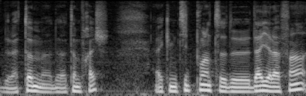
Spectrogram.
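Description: Noticeable background noise behind a man at a moderate speed, his voice fairly low and his pitch varying in an ordinary way. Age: 40s. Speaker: chef and restaurant owner. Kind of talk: interview. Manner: hesitant, many filler sounds.

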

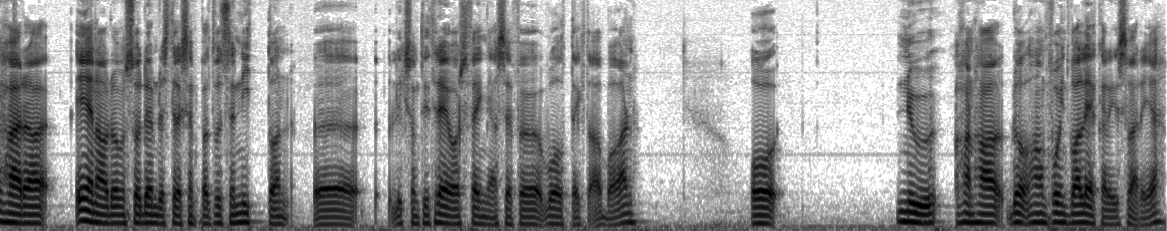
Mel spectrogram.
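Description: At a moderate pace, a man with a fairly low voice speaks with long, frequent pauses. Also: fairly even intonation. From Finland. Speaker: podcast co-host. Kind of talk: casual chat.

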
